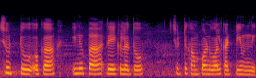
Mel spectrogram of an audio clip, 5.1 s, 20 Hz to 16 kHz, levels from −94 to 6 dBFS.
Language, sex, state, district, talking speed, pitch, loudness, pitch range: Telugu, female, Telangana, Mahabubabad, 105 wpm, 215 Hz, -17 LUFS, 205-230 Hz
